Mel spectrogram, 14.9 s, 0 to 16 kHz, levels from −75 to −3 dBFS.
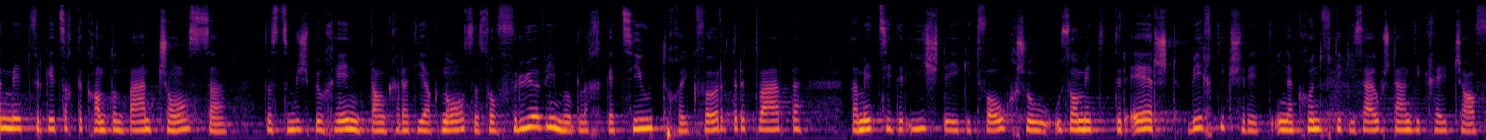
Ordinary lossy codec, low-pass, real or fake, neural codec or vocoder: none; 14.4 kHz; fake; vocoder, 48 kHz, 128 mel bands, Vocos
